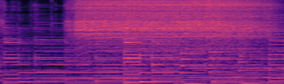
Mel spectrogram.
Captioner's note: whirring of drill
